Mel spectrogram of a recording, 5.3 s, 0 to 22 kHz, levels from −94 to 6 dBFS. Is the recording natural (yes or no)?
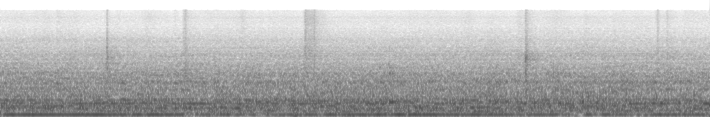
no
